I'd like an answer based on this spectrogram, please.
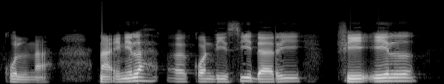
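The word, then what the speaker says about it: قل: amrnya menjadi cool Nah kita tidak mengatakan cool nah tidak tapi waunya dibuang sehingga kita membacanya Qul Nah inilah kondisi dari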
